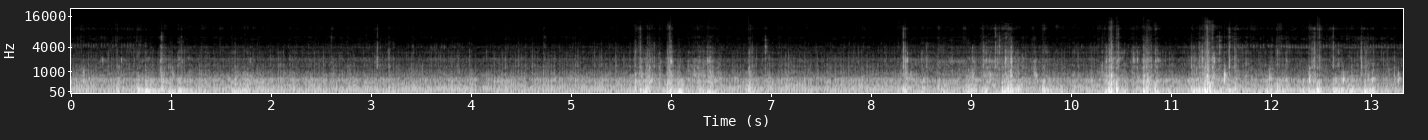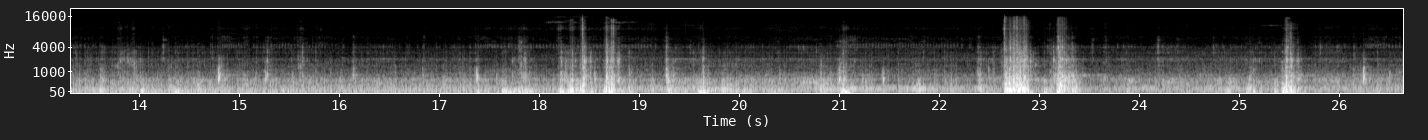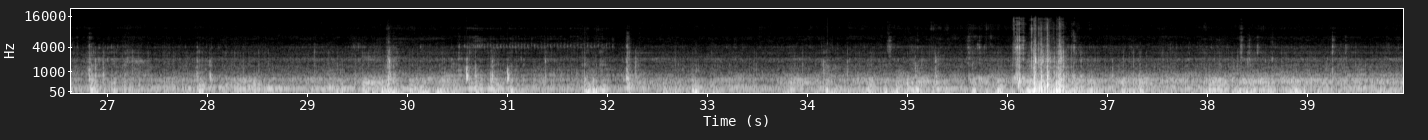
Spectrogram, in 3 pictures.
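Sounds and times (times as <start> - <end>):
steady low street rumble: 0.0 - 39.9.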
